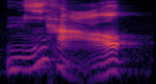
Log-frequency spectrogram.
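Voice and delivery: NI rising as a second tone, HAO dipping low; smooth Mandarin tone change on "ni hao"; changed third tone. Shown as a demonstration. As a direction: say "ni" as a rise, then "hao" low. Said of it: "se cambia a segundo tono".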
